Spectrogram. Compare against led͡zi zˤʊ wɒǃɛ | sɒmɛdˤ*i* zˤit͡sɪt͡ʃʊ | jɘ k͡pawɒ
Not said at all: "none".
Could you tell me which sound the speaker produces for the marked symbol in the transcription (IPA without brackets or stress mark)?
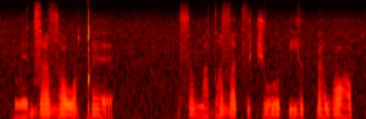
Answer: ɪ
